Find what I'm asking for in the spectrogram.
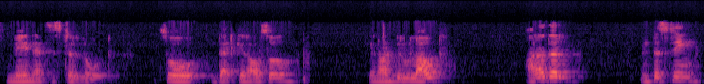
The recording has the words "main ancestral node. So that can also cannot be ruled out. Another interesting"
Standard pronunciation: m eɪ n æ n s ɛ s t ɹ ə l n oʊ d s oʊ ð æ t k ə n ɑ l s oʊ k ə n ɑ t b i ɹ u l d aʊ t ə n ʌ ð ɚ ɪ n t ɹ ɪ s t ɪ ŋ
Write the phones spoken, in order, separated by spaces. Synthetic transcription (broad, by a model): m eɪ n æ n s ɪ s t ə l n oʊ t s oʊ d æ t k ə n ɑ l s oʊ k ə n ɑ t b i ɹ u l aʊ t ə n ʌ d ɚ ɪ n t ɹ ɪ s t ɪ ŋ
